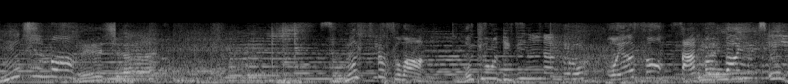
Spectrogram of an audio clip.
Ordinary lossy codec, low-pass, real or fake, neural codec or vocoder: none; 7.2 kHz; fake; codec, 16 kHz, 2 kbps, X-Codec, HuBERT features, trained on balanced general audio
